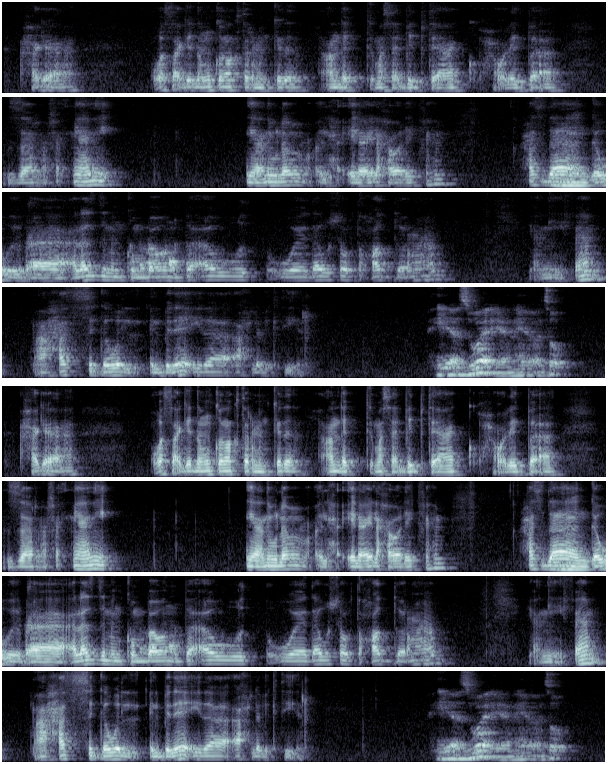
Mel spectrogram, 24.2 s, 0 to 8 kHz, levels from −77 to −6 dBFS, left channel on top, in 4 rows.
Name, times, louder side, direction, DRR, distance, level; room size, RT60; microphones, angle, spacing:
voice 1, 0.2-0.7 1.5-5.5 6.1-7.1 8.5-10.5 11.2-16.5 17.3-18.1 18.4-21.1, right 4 dB, 80° right, 0.4 m, -23 dB
voice 2, 11.5-11.8 13.4-13.8 22.4-23.7, left 2 dB, 65° left, 1.2 m, -24 dB
3.4 x 2.4 x 4.2 m
head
